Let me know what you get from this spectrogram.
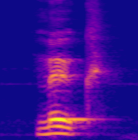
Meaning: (noun) junk, stuff; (verb) inflection of meuken: 1. first-person singular present indicative 2. second-person singular present indicative 3. imperative
- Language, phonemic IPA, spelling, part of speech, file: Dutch, /møk/, meuk, noun / verb, Nl-meuk.ogg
